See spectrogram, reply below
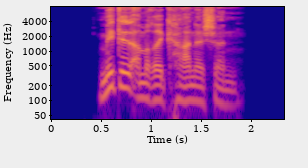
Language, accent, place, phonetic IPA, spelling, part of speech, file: German, Germany, Berlin, [ˈmɪtl̩ʔameʁiˌkaːnɪʃn̩], mittelamerikanischen, adjective, De-mittelamerikanischen.ogg
- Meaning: inflection of mittelamerikanisch: 1. strong genitive masculine/neuter singular 2. weak/mixed genitive/dative all-gender singular 3. strong/weak/mixed accusative masculine singular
